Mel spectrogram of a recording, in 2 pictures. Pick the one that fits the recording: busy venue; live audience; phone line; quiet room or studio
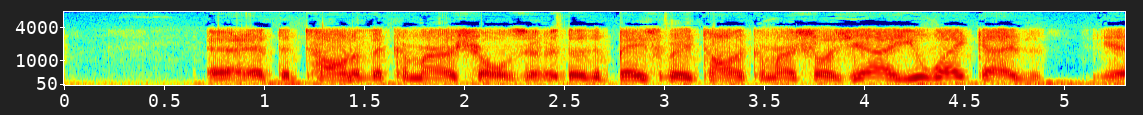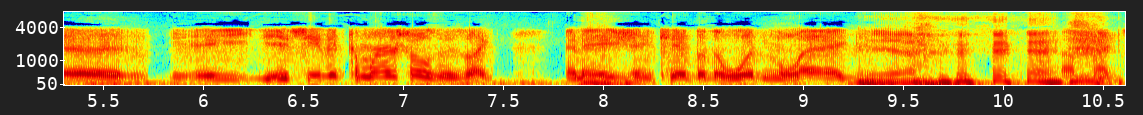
phone line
